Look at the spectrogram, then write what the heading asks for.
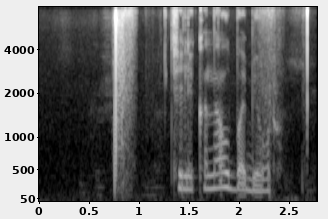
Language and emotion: Russian, neutral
